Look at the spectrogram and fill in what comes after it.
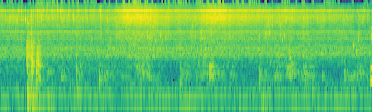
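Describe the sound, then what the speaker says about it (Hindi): Water splashes and streams into a cooking pot of sautéed potato and rice for pulao, about four large glasses poured, with a steady, continuous pouring rush, a sharp splash at the start, no voices. "अब इसमें हम पानी शामिल करेंगे।"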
